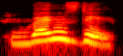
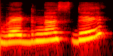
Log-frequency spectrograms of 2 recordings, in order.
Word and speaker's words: Wednesday: This is Happy Wednesday. Not Wednesday. Happy Wednesday, okay? Just in case if any student was speaking wrong, now they know that.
